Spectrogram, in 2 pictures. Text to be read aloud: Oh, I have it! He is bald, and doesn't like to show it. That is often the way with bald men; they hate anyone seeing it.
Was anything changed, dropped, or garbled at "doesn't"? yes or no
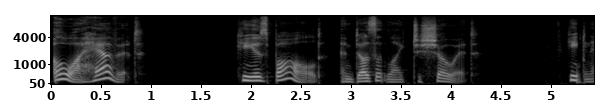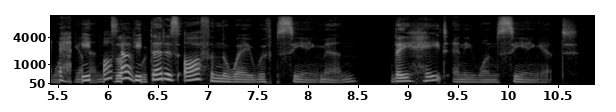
no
